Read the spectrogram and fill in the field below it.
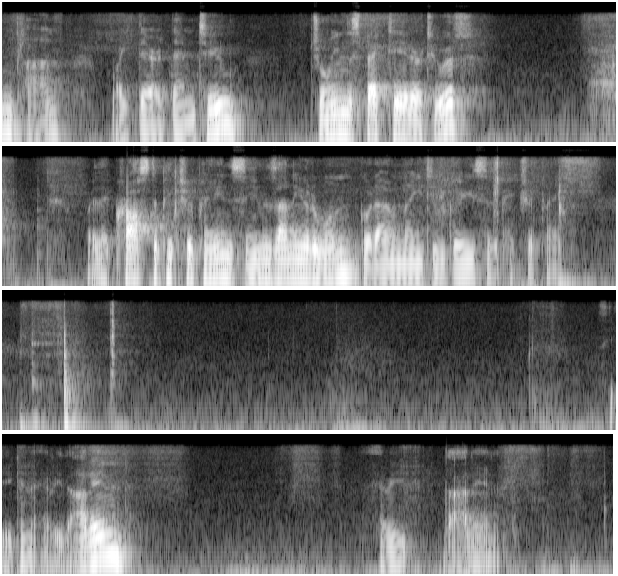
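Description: A pencil scratches across paper.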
